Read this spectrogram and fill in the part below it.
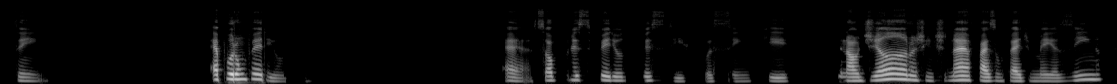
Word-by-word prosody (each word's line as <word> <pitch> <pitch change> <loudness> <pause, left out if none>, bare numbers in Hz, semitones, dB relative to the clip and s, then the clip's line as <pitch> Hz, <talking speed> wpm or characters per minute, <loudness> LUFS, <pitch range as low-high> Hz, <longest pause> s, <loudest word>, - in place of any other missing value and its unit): Sim. 165 -4 -12 1.7
É 225 - +5
por 240 +1 +7
um 240 - +5
período. 175 - -3 2.1
É, 170 -4 -8
só 190 - -4
por 205 +2 -19
esse 200 0 -8
período 185 -3 -4 0.2
específico, 155 -6 -15
assim, 145 0 -20
que 150 -1 -10 0.5
final 170 -1 +1
de 175 +3 -5
ano, 235 +1 +6
a - - -1
gente, 180 -2 -15
né, 200 +1 +5
faz 170 -4 -1
um 165 - -14
pé 160 -1 -2
de 155 +1 -18
meiazinho. 165 +10 -8
180 Hz, 130 wpm, -25 LUFS, 155-200 Hz, 2.1 s, por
